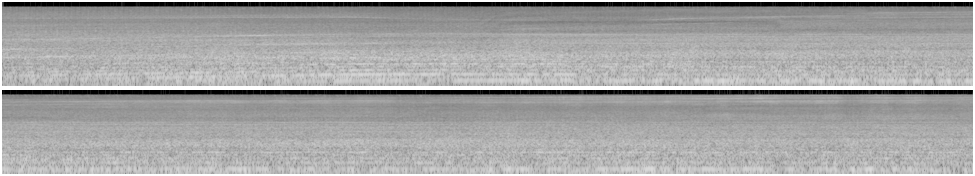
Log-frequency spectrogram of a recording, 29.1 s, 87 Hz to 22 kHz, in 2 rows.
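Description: AgustaWestland AW139 helicopter running on the ground with its twin turboshaft engines and main rotor turning, ready for take-off. A turbine whine rises in pitch over the first several seconds, and a high whine climbs slowly through the second half over a steady low rotor beat.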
